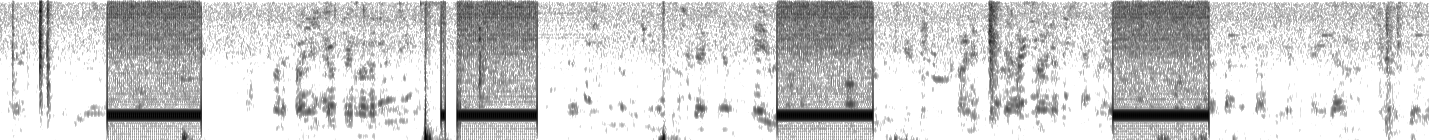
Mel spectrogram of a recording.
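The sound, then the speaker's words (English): A telephone ringback tone during a call transfer at the firm R.L. Jeffries & Sons sounds four times at steady intervals, each a long flat electronic burp about a second long, with faint background clatter and soft knocks between rings. “Your call is being transferred.”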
